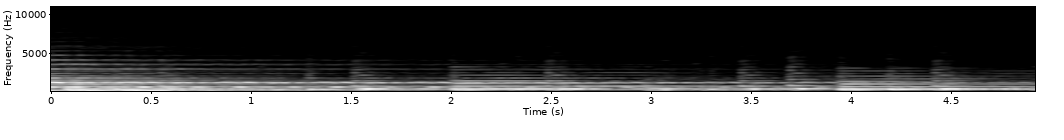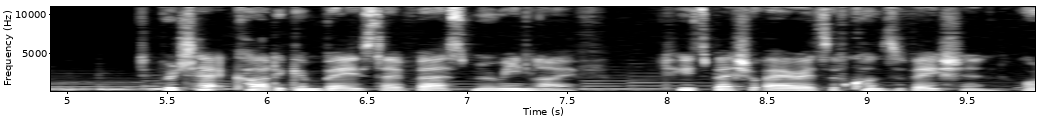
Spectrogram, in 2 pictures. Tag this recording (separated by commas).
Speech, Music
